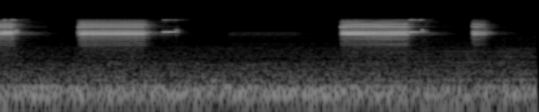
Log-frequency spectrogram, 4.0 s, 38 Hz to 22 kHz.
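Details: System Sensor i3 smoke detector sprayed with test smoke during a yearly fire alarm system test: shrill high-pitched alarm tones in uneven bursts over a quiet room as the detector trips and the panel holds the alarm.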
